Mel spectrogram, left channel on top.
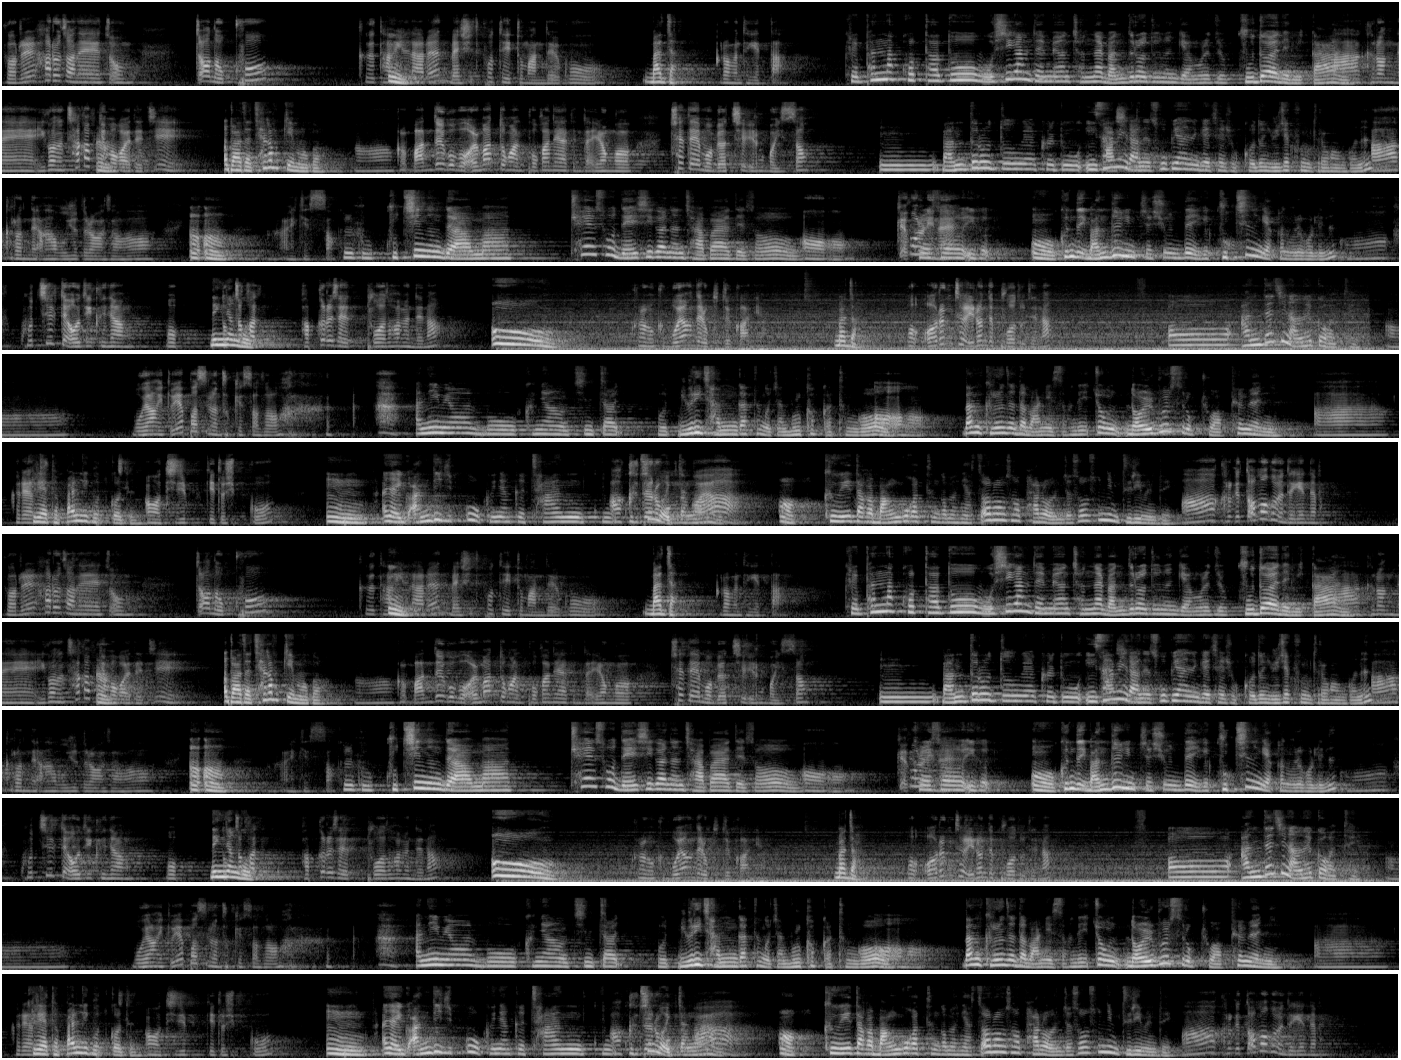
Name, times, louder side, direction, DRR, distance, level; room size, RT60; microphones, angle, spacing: voice 1, 0.0-1.6 1.9-2.6 3.6-6.0 7.2-7.8 13.3-15.8 17.5-22.0 25.0-25.4 27.0-27.1 27.7-29.5 30.6-31.3 35.9-36.5 36.9-37.5 40.2-40.3 41.4-43.2 43.5-43.7 44.2-44.5 44.9-46.3 48.2-49.6 51.0-52.4 55.7-56.6 57.2-59.1 59.6-59.9 64.6-65.1 69.0-70.2 71.3-72.6 75.9-77.3 78.4-78.6 81.6-83.1, left 4 dB, 35° left, 10 dB, 1.2 m, -28 dB
voice 2, 6.4-6.8 8.4-13.5 14.9-15.1 16.2-17.2 22.7-27.7 29.8-30.2 31.4-33.0 33.6-36.0 37.1-37.8 38.2-41.3 44.0-44.4 46.8-47.5 50.2-50.5 53.6-55.5 60.0-62.1 62.4-64.8 65.5-68.7 70.1-71.3 73.1-77.1 77.6-81.6, right 1 dB, 15° right, 12 dB, 0.7 m, -20 dB
Train / Engine, 46.8-55.6, equal, 50° left, 2.1 m, -31 dB
25.0 x 17.0 x 8.8 m, 1.3 s
head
